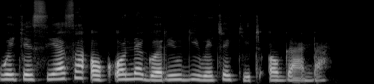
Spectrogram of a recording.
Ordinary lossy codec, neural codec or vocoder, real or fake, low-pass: none; codec, 44.1 kHz, 7.8 kbps, Pupu-Codec; fake; none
